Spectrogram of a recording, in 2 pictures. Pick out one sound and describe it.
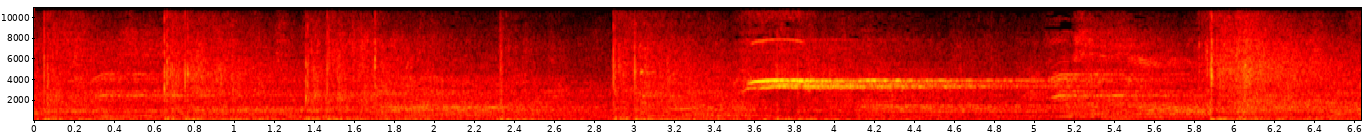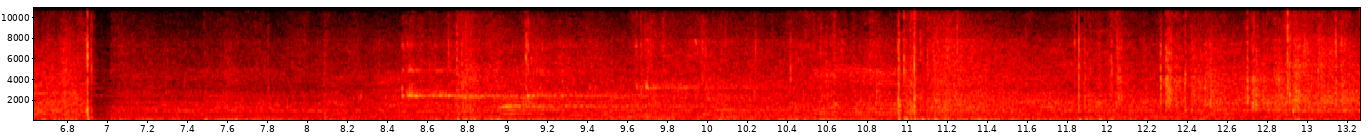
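Young men talk and call out to each other in a large echoing hall.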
